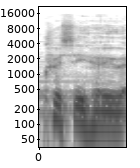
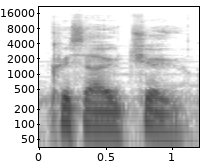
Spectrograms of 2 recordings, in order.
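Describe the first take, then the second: First: The middle consonant is a soft h sound. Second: The middle consonant is a hard ch sound. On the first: The speaker calls it right. "the C is silent" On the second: The speaker calls it wrong. "as opposed to"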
